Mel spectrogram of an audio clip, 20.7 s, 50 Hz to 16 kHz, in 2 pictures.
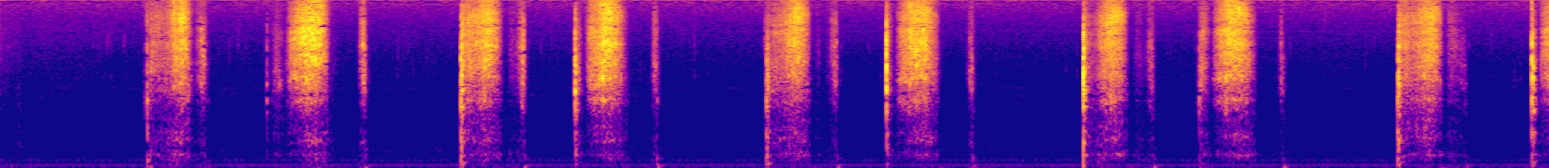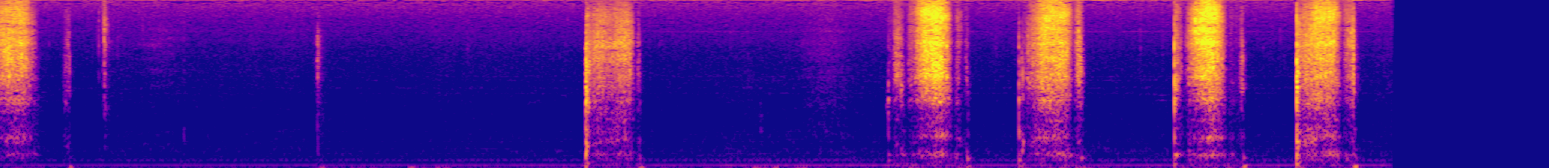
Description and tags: cutting up line 2
cutting up a line
up, cutting, line2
